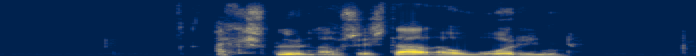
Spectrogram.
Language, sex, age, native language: Icelandic, male, 60-69, Icelandic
